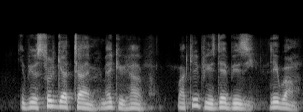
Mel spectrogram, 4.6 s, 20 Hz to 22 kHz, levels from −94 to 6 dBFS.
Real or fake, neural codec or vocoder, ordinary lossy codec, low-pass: fake; codec, 16 kHz, 2 kbps, X-Codec, HuBERT features, trained on LibriSpeech; none; 7.2 kHz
